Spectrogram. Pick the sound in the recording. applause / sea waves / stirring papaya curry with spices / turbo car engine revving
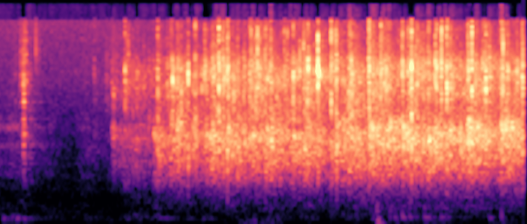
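applause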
